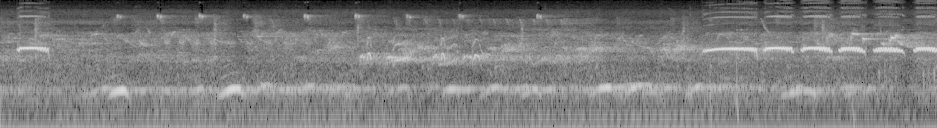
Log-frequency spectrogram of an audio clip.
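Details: Old wild-caught female laughingthrush calling 'rò rò' to excite males. After varied chattering and twittering from other birds over a low drone, a closing run of six loud, even, flat whistled notes repeats about twice per second.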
